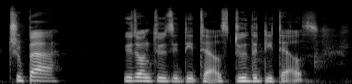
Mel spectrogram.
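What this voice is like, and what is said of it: Imitates another person's accented voice. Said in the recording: “his really beautiful accented voice ... That's a terrible impression”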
